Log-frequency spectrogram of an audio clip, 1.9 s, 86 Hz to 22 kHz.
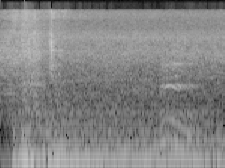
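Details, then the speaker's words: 1966 Ford Fairlane starts instantly and idles evenly after replacing a corroded, burnt distributor sensor that had caused a starting issue; not driven for over a week before. "Starts right up. Perfecto."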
